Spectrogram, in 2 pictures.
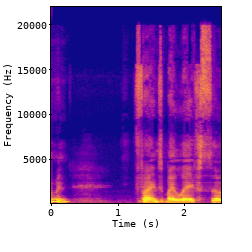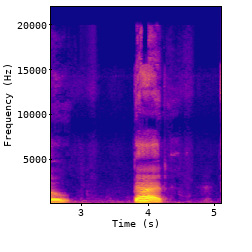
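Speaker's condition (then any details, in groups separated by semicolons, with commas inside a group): Cerebral palsy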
